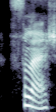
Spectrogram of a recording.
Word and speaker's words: Flèche: For anyone who hasn't seen it, Flesh is spelt F-L-E accent C-H-E, but it sounds a lot like F-L-E-S-H, and I don't think that's coincidental, is it?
